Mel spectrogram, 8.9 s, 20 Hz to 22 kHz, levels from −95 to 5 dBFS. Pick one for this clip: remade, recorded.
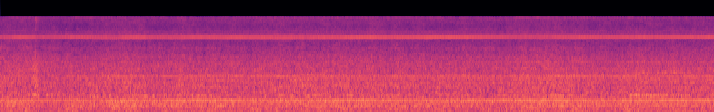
recorded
